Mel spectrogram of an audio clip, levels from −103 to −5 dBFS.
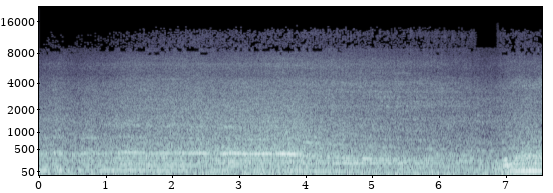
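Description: Brief glitches break through the sound three times, at 0.88 to 0.91 s, 3.90 to 3.95 s and 6.55 to 6.58 s, each lasting roughly 30 to 45 ms. These are damaged data in a compressed stream. At each point some bytes of the encoded file were lost or corrupted, so the decoder misread those frames, lost its place in the stream, and had to hunt for the next valid frame header before clean playback resumed.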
